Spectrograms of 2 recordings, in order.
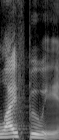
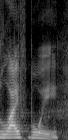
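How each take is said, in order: First: "Buoy" said like "boo-ee"; corrected pronunciation. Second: Put-on "Buoy" said like "boy"; tentative pronunciation. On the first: Host taking co-host's correction, "Buoy" as "boo-ee". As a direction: say "Buoy" in two syllables, boo-ee. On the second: Host reading a soap name, "Buoy" as "boy". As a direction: say "Buoy" as one syllable, rhyming with toy. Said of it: "Buoy or Boy?". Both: Shown as a demonstration.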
